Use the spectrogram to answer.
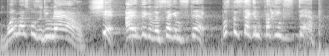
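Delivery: high, frantic squeal; high-pitched flustered panic; panicked realization. Real, not acted. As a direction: squeal it, totally at a loss. Trapped bug, no next step.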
